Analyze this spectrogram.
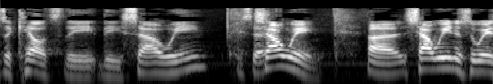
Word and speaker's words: Samhain: Samhain is the way it's pronounced. It's spelled Samhain, but you don't pronounce Gaelic by the way it's spelled with English letters.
